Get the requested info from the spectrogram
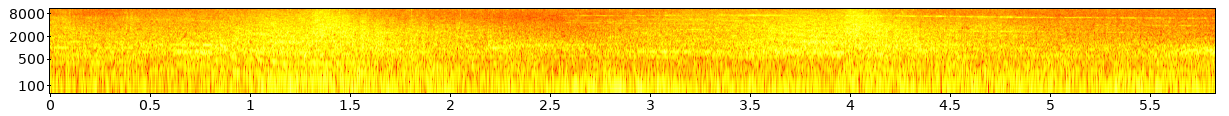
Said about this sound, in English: In minutes, the skies were swarming with Lardies. The sonic booms peppered the air.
